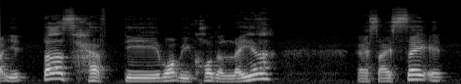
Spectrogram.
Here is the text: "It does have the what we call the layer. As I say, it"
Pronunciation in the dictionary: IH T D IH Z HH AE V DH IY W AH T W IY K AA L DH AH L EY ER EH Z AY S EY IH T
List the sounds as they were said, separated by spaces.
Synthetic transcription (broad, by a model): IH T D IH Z HH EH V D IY W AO T W IY K AA L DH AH L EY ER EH S AY S EY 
